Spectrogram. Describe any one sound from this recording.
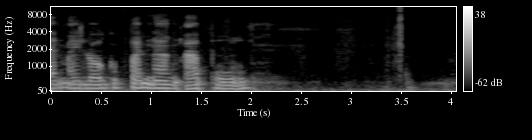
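Fingers rub softly against cloth.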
